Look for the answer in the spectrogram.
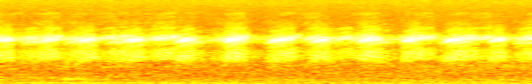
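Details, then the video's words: Night chorus of frogs in rice paddies at the start of summer: a thick, continuous rattle of fast repeated croaks, pulsing evenly at roughly three per second, loud and unbroken across the whole stretch. "초 여름 개구리 울음소리/ 논에서 들리는 개구리 소리"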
